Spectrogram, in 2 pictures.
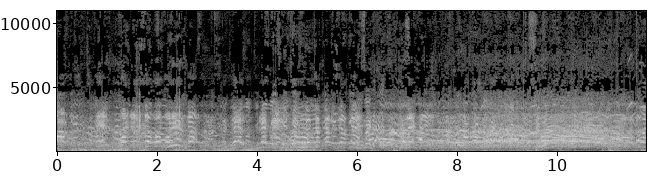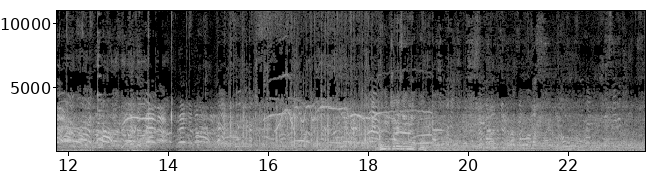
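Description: A large outdoor crowd cheers and shouts.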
